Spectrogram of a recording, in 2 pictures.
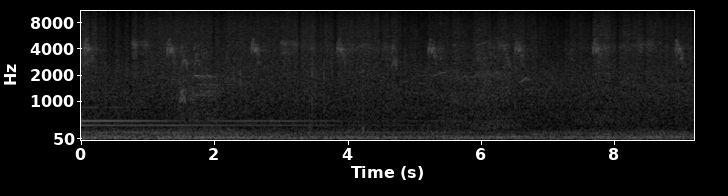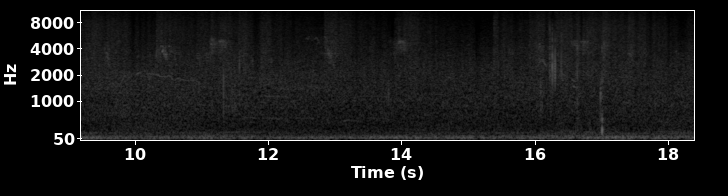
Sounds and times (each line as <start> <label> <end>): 0.0 distant cow and sheep sounds 5.7
0.0 church bell 6.5
0.0 wind movements in the nearby bushes 18.4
